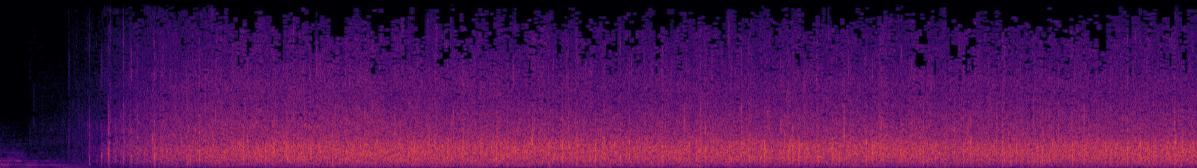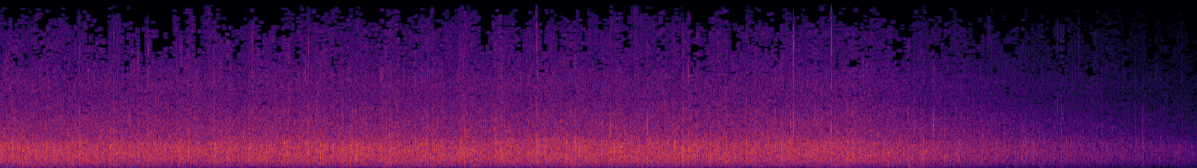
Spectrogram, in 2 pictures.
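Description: Concert audience applauding a live orchestral performance: the applause breaks out about a second in, holds steady, and fades away near the end.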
